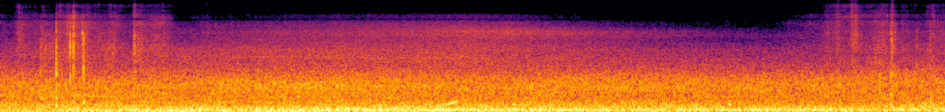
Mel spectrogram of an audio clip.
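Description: A vehicle engine running steadily, a low hum with a light hiss above it that swells slightly about two seconds in.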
